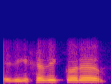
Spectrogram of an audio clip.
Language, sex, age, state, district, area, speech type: Bengali, male, 45-60, West Bengal, Dakshin Dinajpur, rural, conversation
